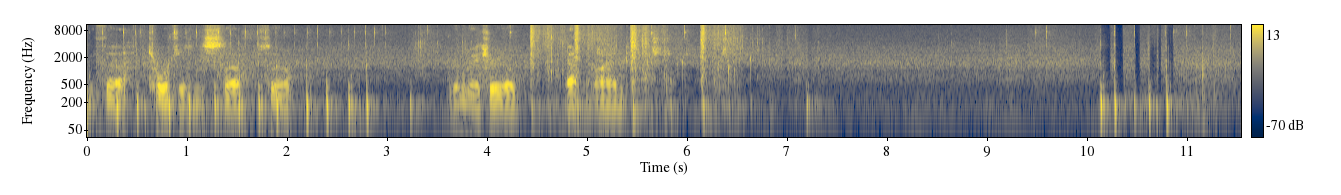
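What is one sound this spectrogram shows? Footsteps patter on grass and wood.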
